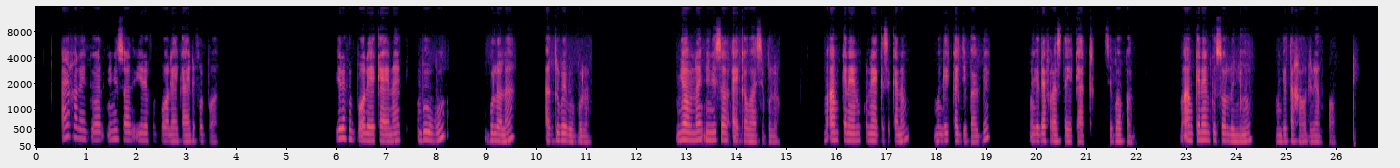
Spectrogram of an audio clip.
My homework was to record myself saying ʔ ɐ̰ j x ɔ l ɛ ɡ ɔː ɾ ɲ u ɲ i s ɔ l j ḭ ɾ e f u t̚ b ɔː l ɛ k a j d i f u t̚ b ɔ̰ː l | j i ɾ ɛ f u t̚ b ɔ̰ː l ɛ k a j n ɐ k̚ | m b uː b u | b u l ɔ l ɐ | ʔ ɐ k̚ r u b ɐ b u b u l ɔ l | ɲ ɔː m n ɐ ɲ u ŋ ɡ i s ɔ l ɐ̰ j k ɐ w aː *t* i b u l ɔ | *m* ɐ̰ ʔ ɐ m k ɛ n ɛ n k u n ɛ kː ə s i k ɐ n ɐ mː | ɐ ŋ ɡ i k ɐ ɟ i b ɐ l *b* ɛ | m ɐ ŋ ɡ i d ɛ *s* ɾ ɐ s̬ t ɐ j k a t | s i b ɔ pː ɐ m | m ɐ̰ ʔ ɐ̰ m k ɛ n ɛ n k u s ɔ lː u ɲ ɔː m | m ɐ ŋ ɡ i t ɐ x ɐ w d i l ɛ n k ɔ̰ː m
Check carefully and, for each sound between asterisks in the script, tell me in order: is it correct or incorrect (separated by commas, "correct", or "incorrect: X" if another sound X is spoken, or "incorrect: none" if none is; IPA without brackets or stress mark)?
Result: incorrect: s, correct, correct, incorrect: f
